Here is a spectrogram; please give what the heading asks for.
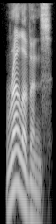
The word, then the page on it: relevance: réləvəns; レラバンス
